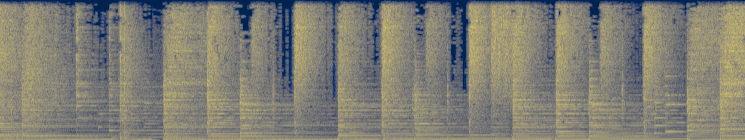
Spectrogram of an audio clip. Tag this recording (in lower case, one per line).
music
